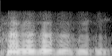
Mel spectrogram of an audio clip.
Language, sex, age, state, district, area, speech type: Maithili, male, 60+, Bihar, Samastipur, urban, conversation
